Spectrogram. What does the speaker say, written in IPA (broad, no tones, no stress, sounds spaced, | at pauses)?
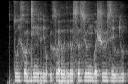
tʷ i x ɵ ʊ̯ dʲ ɵ ɲ r i ʊ̯ ʔ ʉ x l ə ɾ ɯ r ɯ s ɯ z ʉ ɲ w ə ʃ ʉ z i l ʎ ɯ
